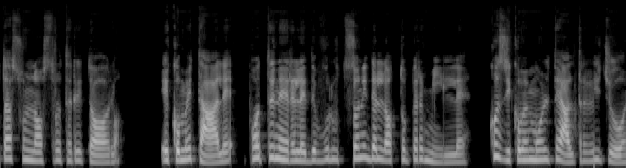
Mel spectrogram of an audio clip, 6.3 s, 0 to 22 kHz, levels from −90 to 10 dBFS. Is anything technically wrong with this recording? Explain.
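Yes, there are skips from audio missing between chunks at 1.14 s (after "sul nostro"), 3.54 s (after "tale può ottenere le") and 5.94 s. Each butt-joins a gap of roughly a tenth of a second, likely from lost chunk boundaries about every 2.5 s.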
